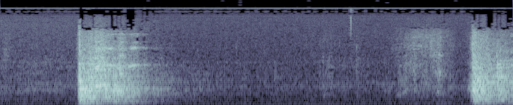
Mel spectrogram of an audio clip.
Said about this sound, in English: Tossing a dish towel into the sink, he goes to the cupboard and swings open the door.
